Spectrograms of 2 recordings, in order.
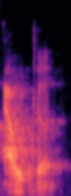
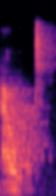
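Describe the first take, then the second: First: An extra vowel syllable follows the final consonant. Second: The word ends sharply on the final consonant. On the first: The speaker calls it wrong. "you added an extra syllable" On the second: The speaker calls it right. "you really cut the word off"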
